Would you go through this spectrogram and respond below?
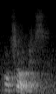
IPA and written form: ˈwɒts ɔːl ˈlɪs (What's all this?)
